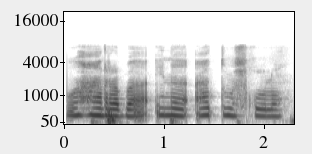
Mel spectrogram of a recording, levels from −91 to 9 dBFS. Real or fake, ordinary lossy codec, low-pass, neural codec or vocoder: real; none; 7.2 kHz; none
